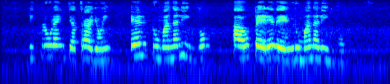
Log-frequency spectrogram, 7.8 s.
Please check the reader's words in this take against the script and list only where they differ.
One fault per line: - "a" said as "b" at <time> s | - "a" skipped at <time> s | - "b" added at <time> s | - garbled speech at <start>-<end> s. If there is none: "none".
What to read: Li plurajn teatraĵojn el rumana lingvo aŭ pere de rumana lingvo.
none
